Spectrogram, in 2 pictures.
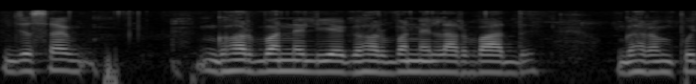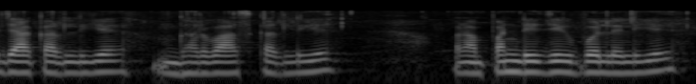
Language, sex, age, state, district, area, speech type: Maithili, female, 45-60, Bihar, Purnia, urban, spontaneous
